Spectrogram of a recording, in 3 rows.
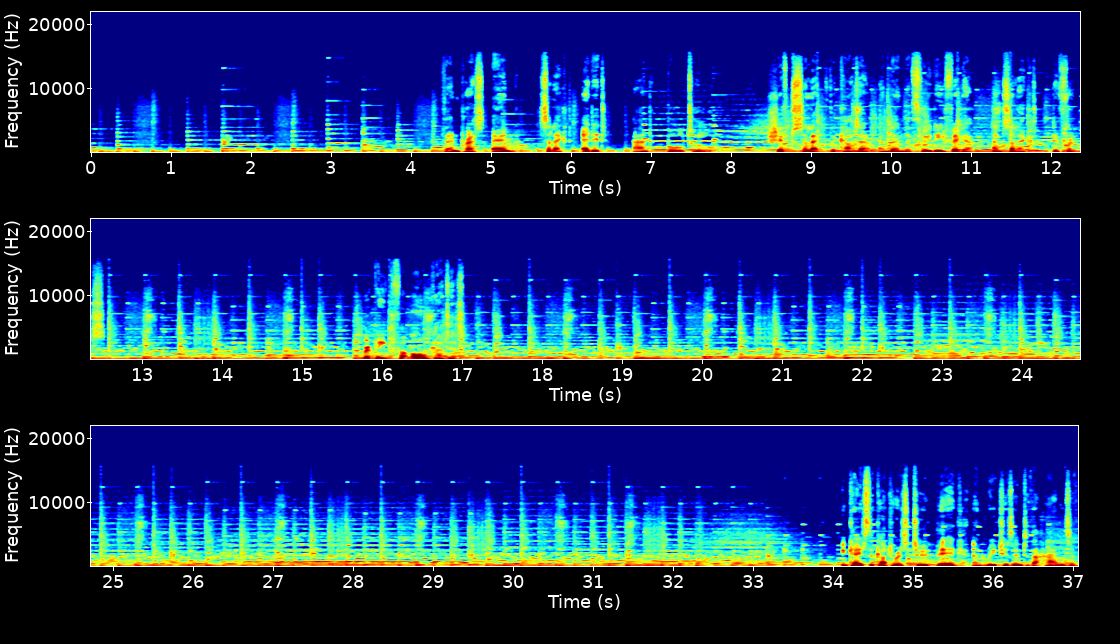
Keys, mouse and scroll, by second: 0.4-2.7 middle drag, 2.7 click, 3.6 n, 5.9 click, 8.0 middle click, 8.4-9.2 scroll up 1, 9.2 click, 10.0 shift+click, 14.0-15.5 drag, 16.3 click, 17.2 shift+click, 18.5-22.7 drag, 22.8 drag, 23.0 shift+click, 23.5-25.4 drag, 25.9 click, 26.1 shift+click, 26.7-28.6 drag, 28.9 click, 29.1 shift+middle drag, 29.3 scroll up 2, 29.4 middle drag, 29.7 shift+click, 30.4 click, 31.3-31.9 shift+middle drag, 31.9 shift+click, 32.6-33.9 scroll up 3, 33.9-36.1 shift+middle drag, 36.1 scroll down 5, 36.7-37.0 shift+middle drag.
